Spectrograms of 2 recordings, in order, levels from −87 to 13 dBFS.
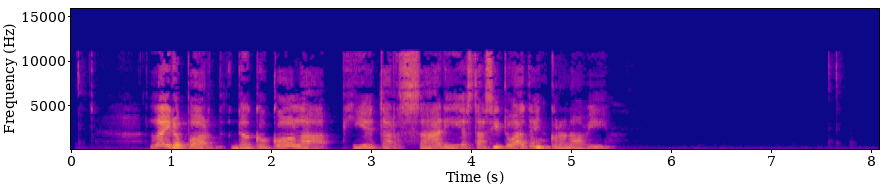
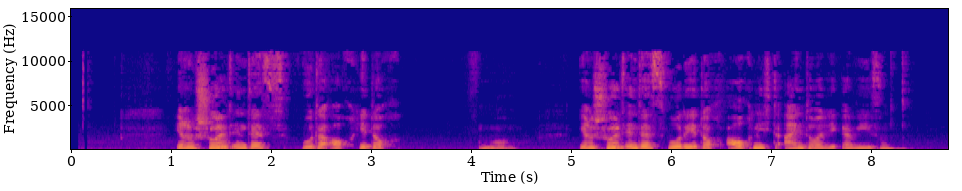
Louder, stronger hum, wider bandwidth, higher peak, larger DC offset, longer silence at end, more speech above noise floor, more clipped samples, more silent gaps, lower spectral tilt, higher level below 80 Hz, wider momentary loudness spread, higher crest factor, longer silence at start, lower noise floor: about the same, -22 LUFS vs -24 LUFS; neither; about the same, 11.5 kHz vs 11.5 kHz; first, -2 dBFS vs -6 dBFS; neither; first, 2.7 s vs 0.45 s; first, 47 dB vs 43 dB; neither; neither; second, -3 dB/octave vs -5.5 dB/octave; about the same, -64 dBFS vs -68 dBFS; about the same, 13 LU vs 13 LU; about the same, 22 dB vs 18 dB; second, 0.8 s vs 1.05 s; about the same, -69 dBFS vs -66 dBFS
